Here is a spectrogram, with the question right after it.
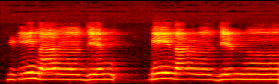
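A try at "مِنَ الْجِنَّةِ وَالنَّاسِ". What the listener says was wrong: Nanya jangan dipanjangkan ya, Bu ya.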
